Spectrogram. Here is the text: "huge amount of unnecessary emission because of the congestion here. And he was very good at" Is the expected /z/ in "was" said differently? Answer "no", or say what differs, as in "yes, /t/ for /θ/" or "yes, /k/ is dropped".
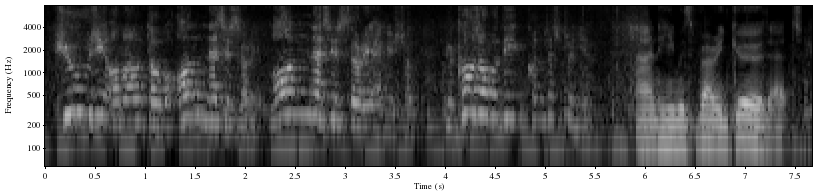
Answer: no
